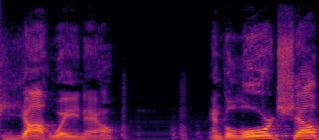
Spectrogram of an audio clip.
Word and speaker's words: Yahweh: And if you're from the South, it's Jehovah. But I pronounce it Yahweh. Yahweh.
